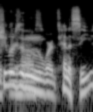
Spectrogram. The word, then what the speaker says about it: Tennessee: Down in Tennessee, like it rhymes with Hennessy.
